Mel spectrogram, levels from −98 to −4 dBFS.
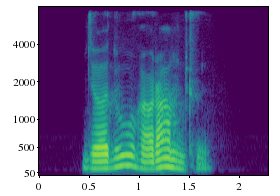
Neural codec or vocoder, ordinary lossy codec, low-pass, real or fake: autoencoder, 22.05 kHz, a latent of 192 numbers a frame, VITS, trained on one speaker; AAC, 48 kbps; 7.2 kHz; fake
